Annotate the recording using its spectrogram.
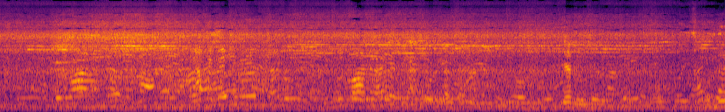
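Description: A crowd of men talks and shouts excitedly close by.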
